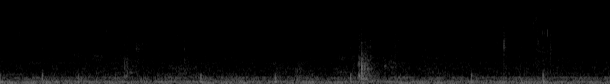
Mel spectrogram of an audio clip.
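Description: Handheld massage roller stick rolled across a person's upper back: soft rubbing with scattered small clicks and creaks, and one louder creak just past halfway, over a steady low hum.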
